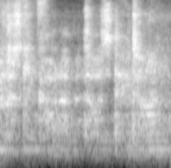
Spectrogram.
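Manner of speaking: whispering. Real, not acted. Whispering to avoid detection.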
